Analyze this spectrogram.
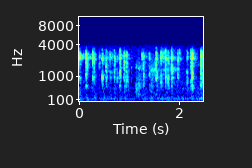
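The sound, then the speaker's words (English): Rapid, continuous clicking of computer keyboard keys, a quick irregular patter of light taps and clacks with no voices, steady throughout with occasional slightly louder strokes. “Okay, you guys, do you hear her clicking on her, like, computer over there?”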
